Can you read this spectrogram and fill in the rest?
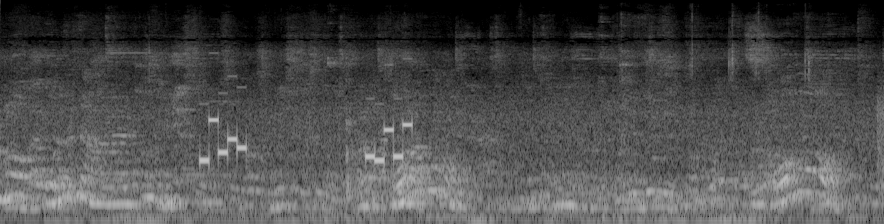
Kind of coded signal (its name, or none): five-tone selective call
